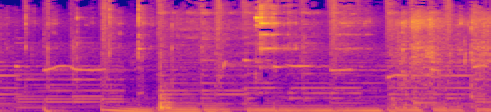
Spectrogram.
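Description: Agar jelly powder and sugar stirred in a small amount of water, a spoon clinking repeatedly against the glass or metal bowl in a steady, close, ringing rhythm.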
